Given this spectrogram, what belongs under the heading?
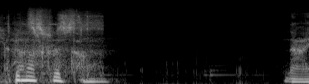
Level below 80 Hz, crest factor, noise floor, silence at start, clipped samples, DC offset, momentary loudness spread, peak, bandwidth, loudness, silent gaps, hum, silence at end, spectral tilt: -56 dBFS; 18 dB; -66 dBFS; 0 s; under 0.1%; under 0.1%; 21 LU; -8 dBFS; 14.5 kHz; -22 LUFS; none; none; 0 s; -4.5 dB/octave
